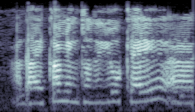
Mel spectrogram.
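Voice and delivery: put-on Arabic accent. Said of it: "I can do the accent like Waleed".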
